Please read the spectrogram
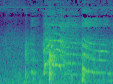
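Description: A Golden Retriever chomps on a new squeaky chew toy from a BarkBox, producing three high, whiny squeaks in irregular succession, each sliding slightly in pitch, with a low background hiss and no talking.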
